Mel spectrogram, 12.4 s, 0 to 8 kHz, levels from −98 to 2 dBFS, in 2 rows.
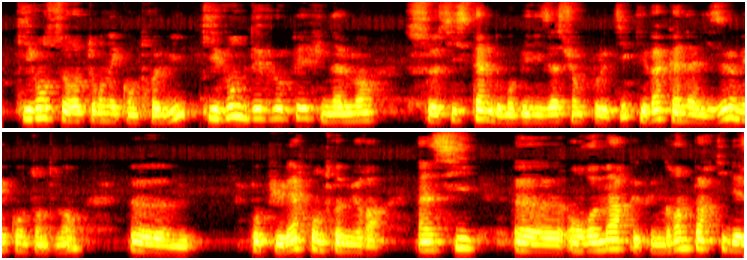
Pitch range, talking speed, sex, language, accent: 120-170 Hz, 155 wpm, male, English, French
